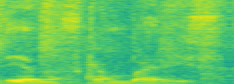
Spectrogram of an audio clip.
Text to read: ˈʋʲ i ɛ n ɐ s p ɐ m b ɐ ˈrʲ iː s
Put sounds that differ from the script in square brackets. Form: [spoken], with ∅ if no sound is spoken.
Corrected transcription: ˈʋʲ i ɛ n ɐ s [k] ɐ m b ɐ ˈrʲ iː s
